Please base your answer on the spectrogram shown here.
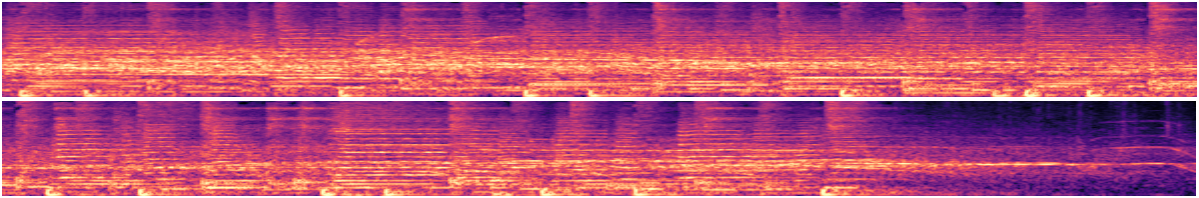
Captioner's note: cheers and applause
